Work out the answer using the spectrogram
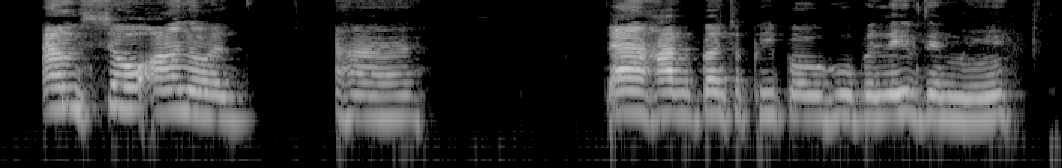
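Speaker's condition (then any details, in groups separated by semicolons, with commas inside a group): Cerebral palsy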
